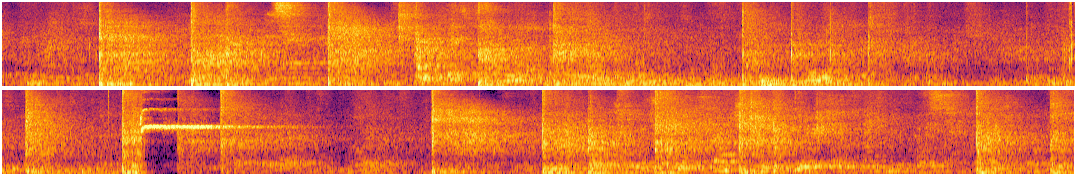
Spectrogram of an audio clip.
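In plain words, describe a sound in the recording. A volleyball thumps against hands and arms in a large echoing hall.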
